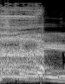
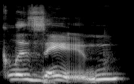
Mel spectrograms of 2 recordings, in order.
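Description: First: The name is said with the s silent. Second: The name is read letter by letter with a z. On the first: This is how the name is actually said. The speaker calls it right. "but it's pronounced Ghislaine" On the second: This is how the spelling looks. The speaker calls it wrong. "Her name is spelled like Glizane"

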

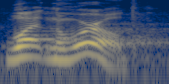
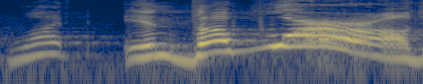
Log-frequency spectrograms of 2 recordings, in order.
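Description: First: The words are said in a calm, neutral way. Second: The words are said in a harsh, scolding way. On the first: "he wouldn't say it like I just shared it with you" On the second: "He would emphasize different words, and you felt like you had just been like cut open"

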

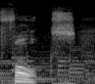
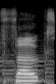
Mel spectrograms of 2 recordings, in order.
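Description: First: The L sound is pronounced. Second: The L sound is silent. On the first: The speaker calls it wrong. "not folks" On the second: The speaker calls it right. "I'm calling it folks, I'm taking the L out"

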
